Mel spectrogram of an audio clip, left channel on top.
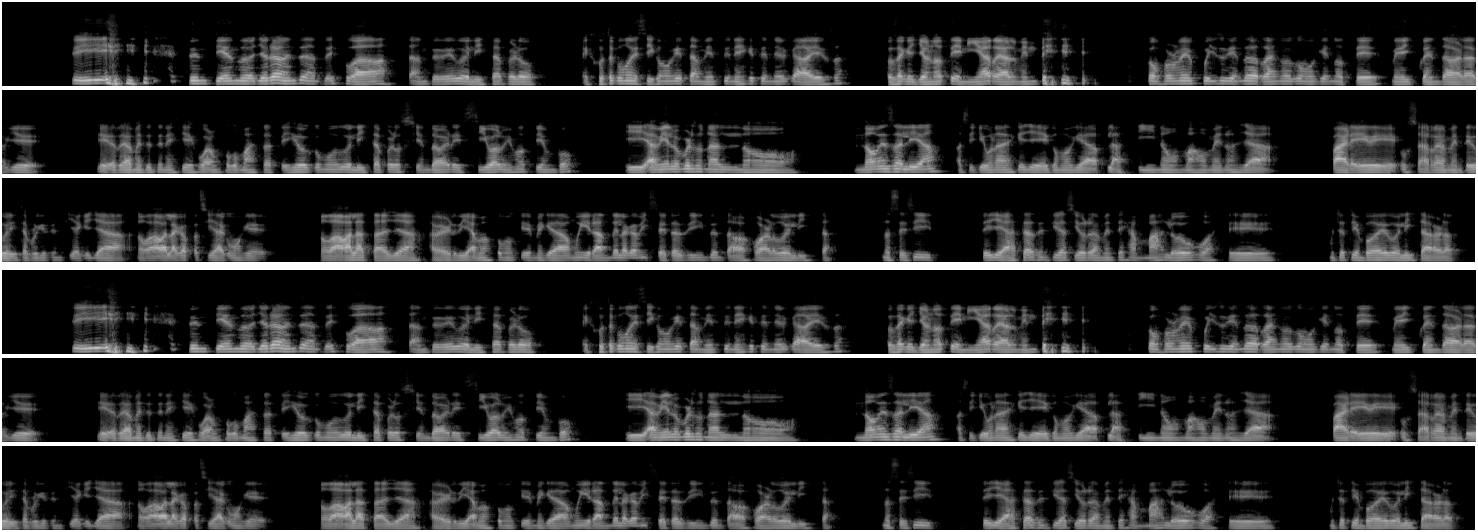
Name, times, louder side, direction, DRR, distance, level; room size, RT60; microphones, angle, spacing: voice 1, 0.7-5.3 6.1-8.4 8.9-10.7 11.5-15.1 15.7-20.4 21.0-22.7 23.3-27.5 28.1-32.1 32.7-37.8 38.3-38.8 39.3-42.2 42.8-44.0, left 1 dB, 10° left, 0.4 m, -27 dB
6.6 x 3.9 x 3.9 m
head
